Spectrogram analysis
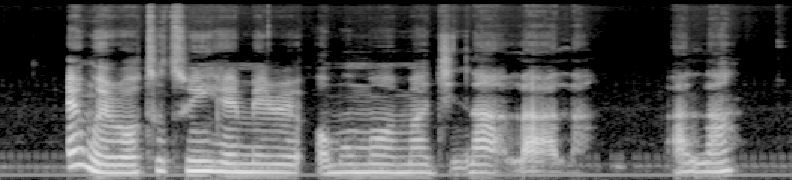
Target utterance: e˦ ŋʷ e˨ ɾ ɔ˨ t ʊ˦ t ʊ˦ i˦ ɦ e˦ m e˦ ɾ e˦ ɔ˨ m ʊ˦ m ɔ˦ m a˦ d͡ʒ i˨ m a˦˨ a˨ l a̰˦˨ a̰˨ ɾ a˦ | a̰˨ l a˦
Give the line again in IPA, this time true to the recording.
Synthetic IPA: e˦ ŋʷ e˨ ɾ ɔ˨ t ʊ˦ t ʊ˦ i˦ ɦ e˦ m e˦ ɾ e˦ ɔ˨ m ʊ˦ m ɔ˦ m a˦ d͡ʒ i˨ n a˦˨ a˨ l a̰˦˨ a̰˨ l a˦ | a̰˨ l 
